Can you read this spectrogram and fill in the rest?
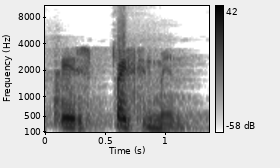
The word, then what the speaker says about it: espécimen: Don Gilberto, la palabra correcta es espécimen, espécimen con acento en la segunda E, espécimen, y no espécimen.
